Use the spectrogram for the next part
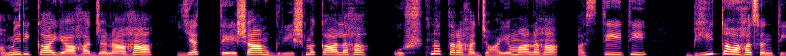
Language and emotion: Sanskrit, fearful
